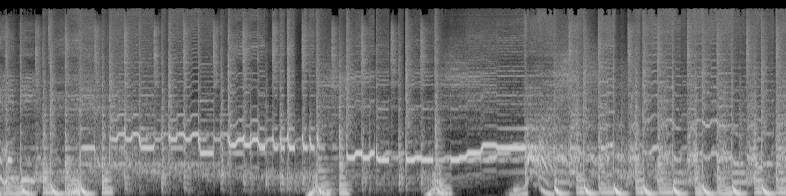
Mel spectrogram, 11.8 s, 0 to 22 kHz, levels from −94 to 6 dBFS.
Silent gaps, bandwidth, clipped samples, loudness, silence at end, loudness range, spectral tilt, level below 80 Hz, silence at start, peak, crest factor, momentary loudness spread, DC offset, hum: none; 19 kHz; under 0.1%; -17 LUFS; 0 s; 1 LU; -4 dB/octave; -26 dBFS; 0 s; -2 dBFS; 14 dB; 2 LU; under 0.1%; none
